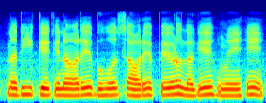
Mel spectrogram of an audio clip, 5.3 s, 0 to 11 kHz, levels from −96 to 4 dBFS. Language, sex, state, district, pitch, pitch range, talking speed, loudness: Hindi, female, Bihar, Darbhanga, 180 Hz, 170-185 Hz, 100 wpm, -14 LUFS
